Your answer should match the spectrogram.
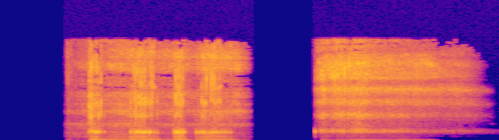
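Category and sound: human body sound, snoring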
